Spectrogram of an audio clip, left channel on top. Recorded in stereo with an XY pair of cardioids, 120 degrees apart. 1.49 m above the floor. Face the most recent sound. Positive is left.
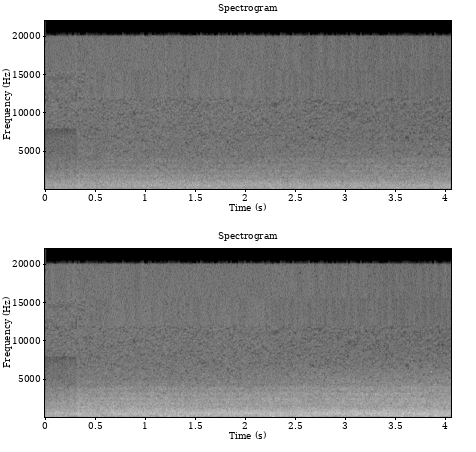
No sound to turn to.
